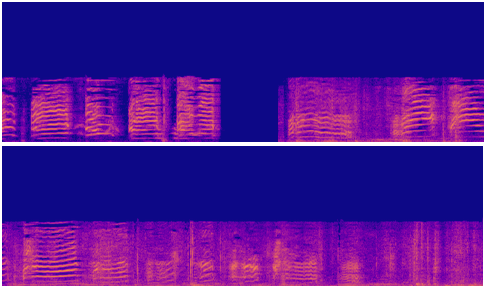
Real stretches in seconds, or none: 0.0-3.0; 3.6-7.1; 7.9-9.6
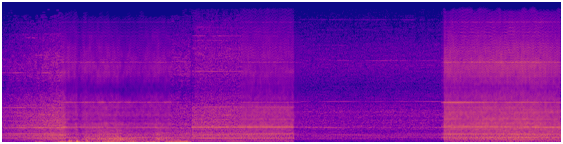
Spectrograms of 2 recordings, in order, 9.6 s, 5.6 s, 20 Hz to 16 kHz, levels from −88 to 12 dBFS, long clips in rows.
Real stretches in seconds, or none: 0.0-0.6; 1.7-2.4; 3.0-4.4

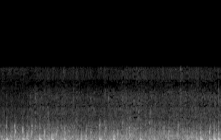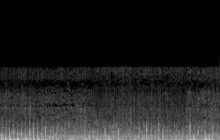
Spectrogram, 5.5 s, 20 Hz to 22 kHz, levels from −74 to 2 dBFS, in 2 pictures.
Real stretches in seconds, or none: 0.0-3.4; 4.2-5.5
